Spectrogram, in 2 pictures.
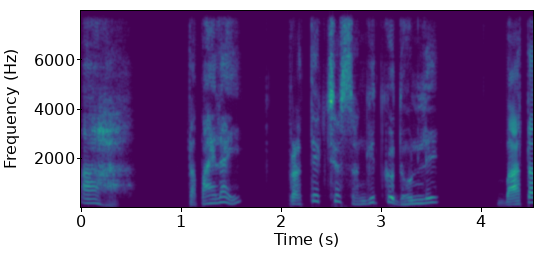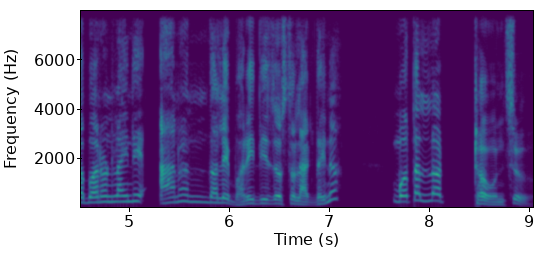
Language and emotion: Nepali, happy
